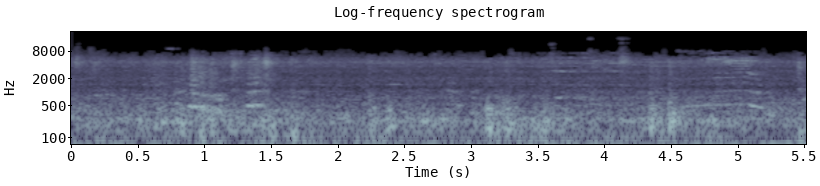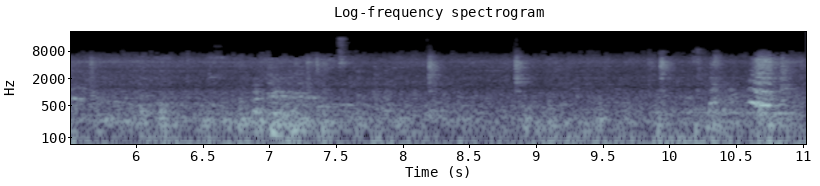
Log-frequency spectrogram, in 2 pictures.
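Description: Electric commuter train running, heard from inside the passenger car: a steady rumble of wheels and running gear with scattered clacks from the wheels. The train is coming in alongside a station platform.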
